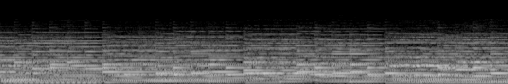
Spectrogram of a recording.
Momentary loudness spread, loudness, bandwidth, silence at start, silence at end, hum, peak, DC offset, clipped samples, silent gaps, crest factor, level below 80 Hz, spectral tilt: 2 LU; -21 LUFS; 10 kHz; 0 s; 0 s; none; -8 dBFS; under 0.1%; under 0.1%; none; 12 dB; -44 dBFS; -7 dB/octave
